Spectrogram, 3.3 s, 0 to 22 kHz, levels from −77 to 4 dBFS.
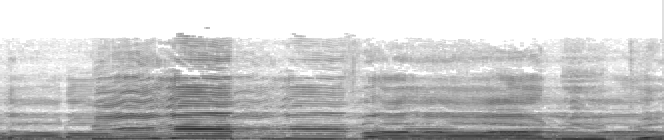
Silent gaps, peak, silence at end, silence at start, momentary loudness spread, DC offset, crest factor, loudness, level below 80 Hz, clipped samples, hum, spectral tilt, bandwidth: none; -4 dBFS; 0 s; 0 s; 8 LU; under 0.1%; 16 dB; -18 LUFS; -54 dBFS; under 0.1%; none; -3 dB/octave; 17 kHz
